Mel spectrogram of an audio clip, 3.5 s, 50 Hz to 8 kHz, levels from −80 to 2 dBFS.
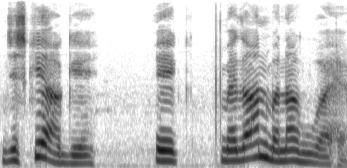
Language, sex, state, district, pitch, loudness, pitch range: Hindi, male, Himachal Pradesh, Shimla, 175 Hz, -14 LUFS, 130-185 Hz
